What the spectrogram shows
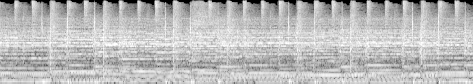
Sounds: Progressive rock

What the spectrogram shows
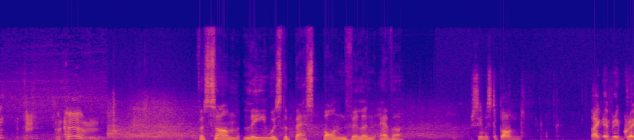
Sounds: Speech, monologue

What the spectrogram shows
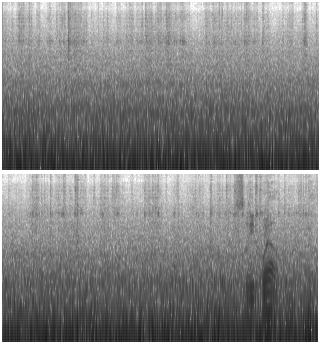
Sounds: Speech

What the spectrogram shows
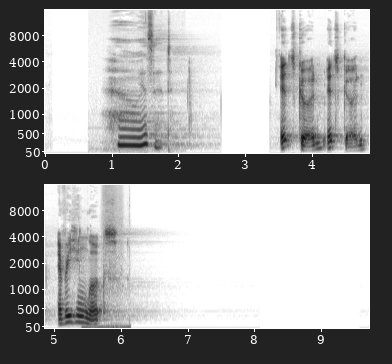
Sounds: Speech

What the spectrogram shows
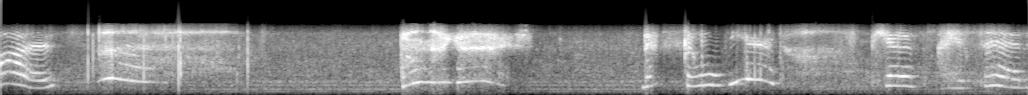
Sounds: inside a small room, Speech

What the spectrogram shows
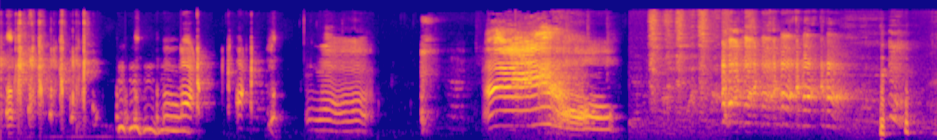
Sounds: baby laughter

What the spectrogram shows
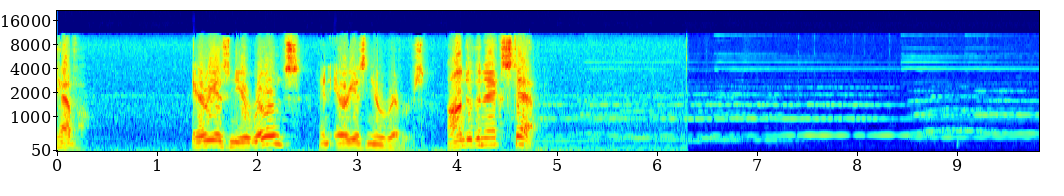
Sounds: Speech, Music

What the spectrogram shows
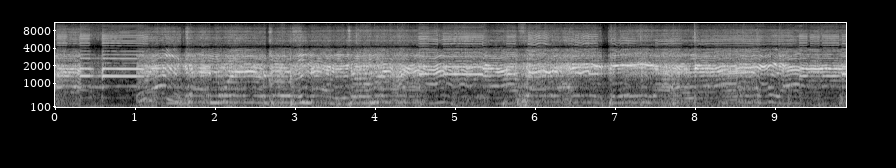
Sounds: Music

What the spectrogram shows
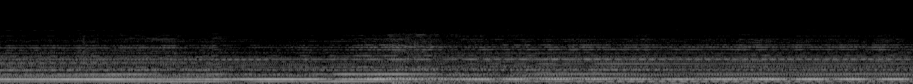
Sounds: Music

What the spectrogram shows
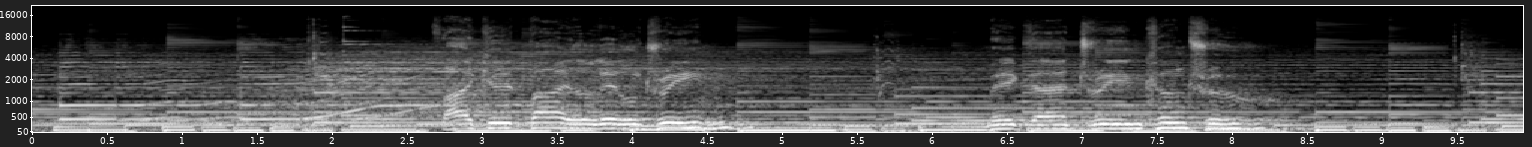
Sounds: Music

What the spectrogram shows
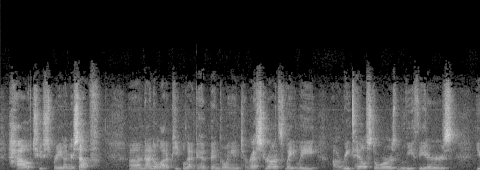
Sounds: Speech

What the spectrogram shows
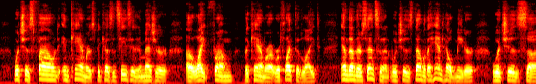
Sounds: Speech

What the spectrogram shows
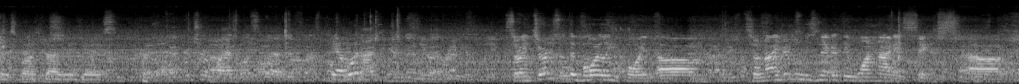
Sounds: Speech

